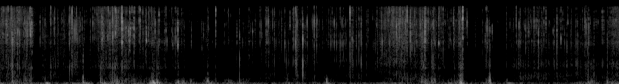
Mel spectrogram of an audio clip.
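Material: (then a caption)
Glass beads. Long acrylic nails scratch a gold bugle-bead covered ball held beside the mic, producing dense, bright crackling and crinkling with rapid tiny clicks. The rustling texture stays mostly high with brief low thumps and swells in intensity throughout.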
